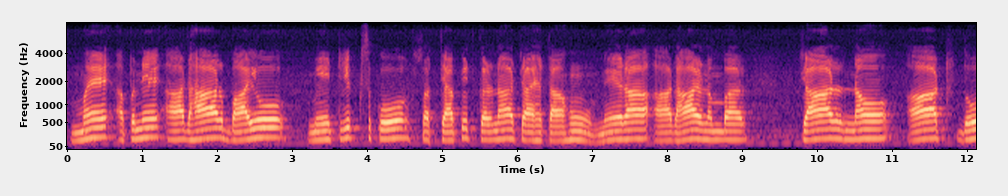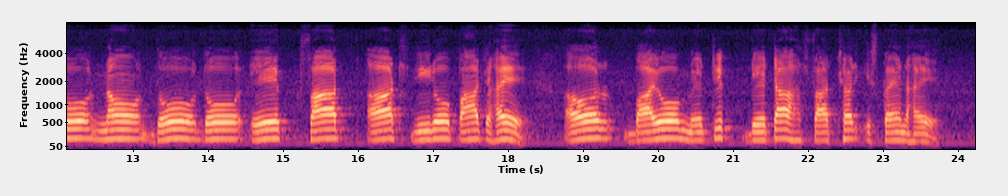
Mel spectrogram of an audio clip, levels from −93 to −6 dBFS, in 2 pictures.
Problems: none marked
